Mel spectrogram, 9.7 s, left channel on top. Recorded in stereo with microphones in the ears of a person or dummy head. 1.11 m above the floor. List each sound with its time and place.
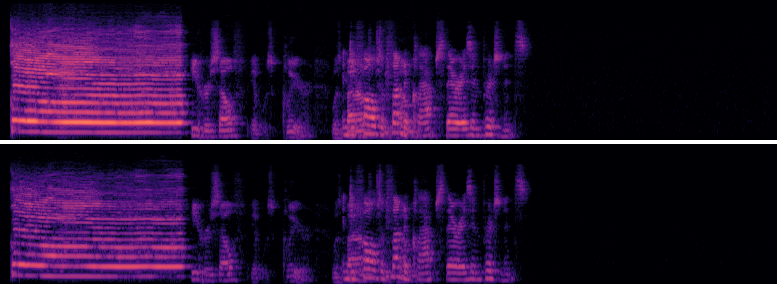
0.1 s a shout: 45° left (ahead or behind), 1.3 m
2.4 s a man speaking: 45° left (ahead or behind), 1.3 m
4.3 s a woman speaking: 10° left (ahead or behind), 1.0 m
